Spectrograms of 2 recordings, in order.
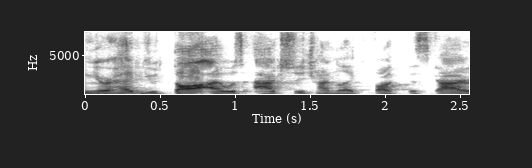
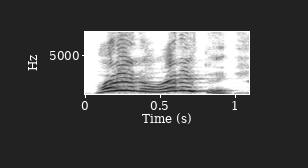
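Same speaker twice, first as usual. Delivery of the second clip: very high, louder mimicked denial; mock high protest; 5 dB louder than usual. Friend pleading ignorance to her angry pal, high mock protest.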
